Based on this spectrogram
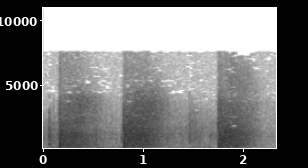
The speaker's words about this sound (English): when that lamp broke, it set fire to this place.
